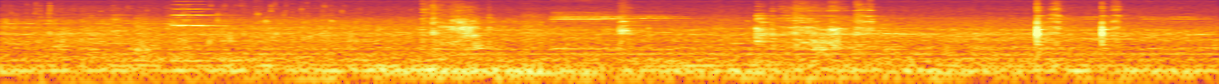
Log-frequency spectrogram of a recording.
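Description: Tamarind water poured onto boiled sweet pumpkin for a chutney, a steady watery pour running the full length with a few light clinks of utensils near the end.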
